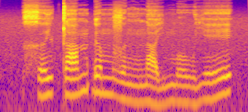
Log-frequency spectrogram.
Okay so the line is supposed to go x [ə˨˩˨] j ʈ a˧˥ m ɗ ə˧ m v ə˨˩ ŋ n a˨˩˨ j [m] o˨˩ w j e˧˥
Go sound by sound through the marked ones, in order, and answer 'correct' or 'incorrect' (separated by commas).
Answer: incorrect, correct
